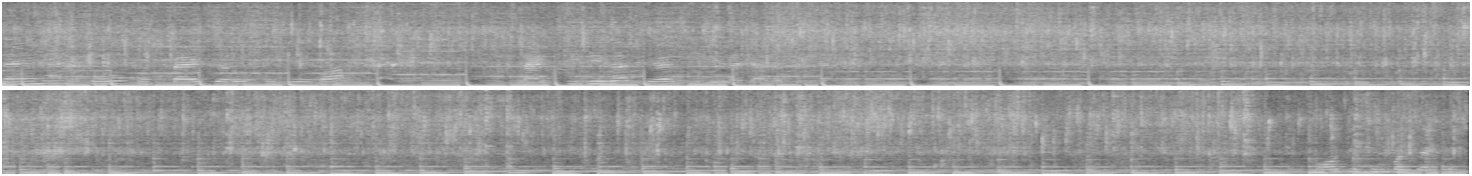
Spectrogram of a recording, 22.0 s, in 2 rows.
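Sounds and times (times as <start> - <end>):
eggs sizzling in oil: 0.0 - 22.0.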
